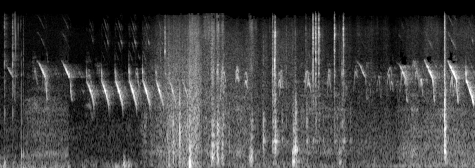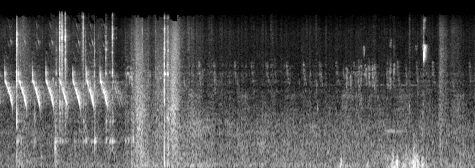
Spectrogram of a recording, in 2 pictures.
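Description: A bird singing two runs of quick falling chirps, about ten a second, the first about half a second in and the second near the middle. Scattered faint clicks and knocks of a socket wrench on the final drive's oil check bolt fall in between.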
